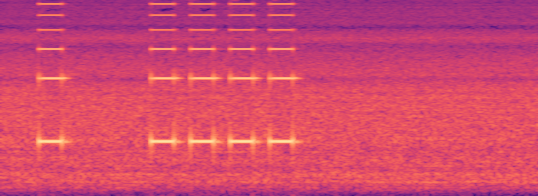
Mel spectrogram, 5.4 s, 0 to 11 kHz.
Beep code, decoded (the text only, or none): 1-4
